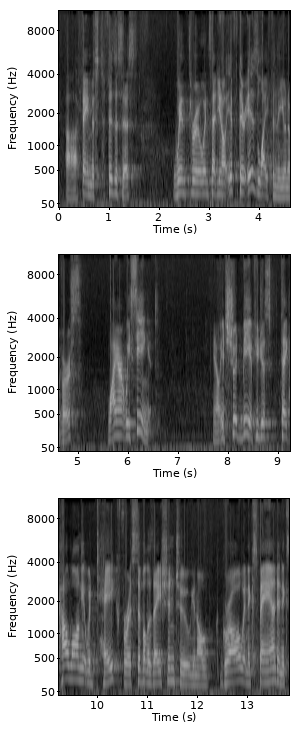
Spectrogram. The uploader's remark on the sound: Live Class Lecture.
